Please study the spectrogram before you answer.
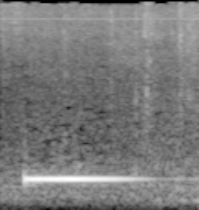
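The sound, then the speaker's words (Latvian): A parliament voting signal sounds once, a steady mid-pitched electronic tone lasting under a second before it fades away. “Aicinu atbalstīt trešajā un galīgajā lasījumā. Lūdzu zvanu.”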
